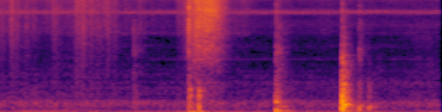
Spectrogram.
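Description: Kitchen handling sounds: a short rustling hiss about two seconds in, then two sharp knocks of kitchen items against a hard surface near the end, the second the louder.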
